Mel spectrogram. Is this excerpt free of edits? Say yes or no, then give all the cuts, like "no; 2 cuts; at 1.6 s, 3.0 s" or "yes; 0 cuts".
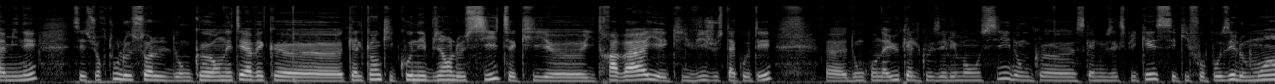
yes; 0 cuts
